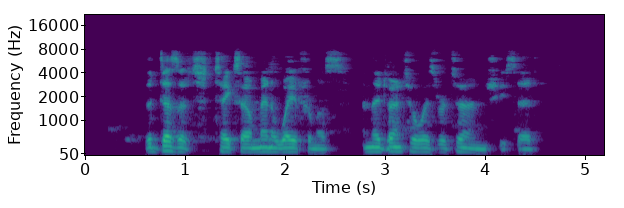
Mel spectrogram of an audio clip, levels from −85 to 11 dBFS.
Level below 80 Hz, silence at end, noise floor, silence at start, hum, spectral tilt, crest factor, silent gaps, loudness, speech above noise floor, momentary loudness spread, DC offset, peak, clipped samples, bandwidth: -74 dBFS; 0.7 s; -80 dBFS; 0.6 s; none; -3 dB/octave; 22 dB; none; -31 LUFS; 49 dB; 10 LU; under 0.1%; -10 dBFS; under 0.1%; 8 kHz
